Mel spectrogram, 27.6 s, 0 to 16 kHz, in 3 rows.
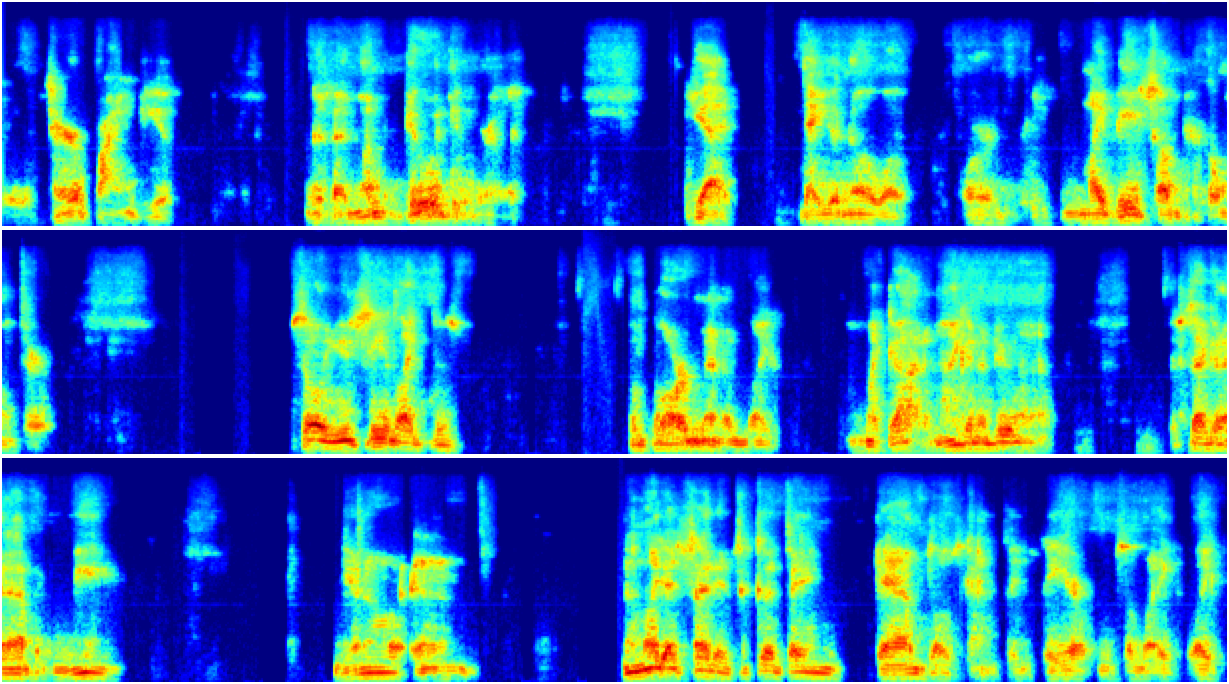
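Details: Alaryngeal speech from a real laryngectomee after a total laryngectomy in 2020 for throat cancer, followed by chemotherapy and radiation.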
